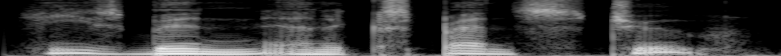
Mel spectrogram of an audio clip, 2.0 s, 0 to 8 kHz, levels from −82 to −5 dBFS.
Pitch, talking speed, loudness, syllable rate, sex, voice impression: 130 Hz, 155 wpm, -19 LUFS, 4.2 syllables/s, male, very masculine, old, very thick, very relaxed, slightly weak, very dark, soft, very muffled, slightly fluent, very raspy, very cool, intellectual, sincere, very calm, very mature, friendly, slightly reassuring, very unique, slightly elegant, very wild, slightly sweet, slightly lively, kind, very modest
